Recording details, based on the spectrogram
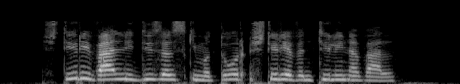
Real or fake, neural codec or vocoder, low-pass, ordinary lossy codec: fake; vocoder, 22.05 kHz, 80 mel bands, Vocos; 9.9 kHz; AAC, 24 kbps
